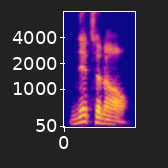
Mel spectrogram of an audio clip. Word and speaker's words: nitinol: it up one line it's spelled ni TI n-o-l knits and all and the ni stands for nickel that was the one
